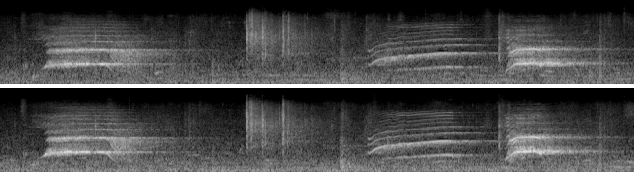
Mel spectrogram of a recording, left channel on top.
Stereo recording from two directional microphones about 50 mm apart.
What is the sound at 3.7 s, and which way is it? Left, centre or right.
Police car, right.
